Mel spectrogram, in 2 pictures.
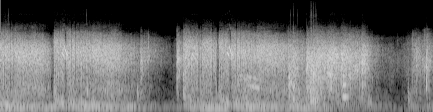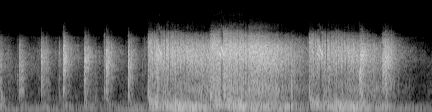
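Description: Gunshots crack repeatedly and echo off walls nearby.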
